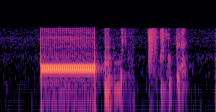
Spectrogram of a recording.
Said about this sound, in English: That's literally a phone call that's coming in right now.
